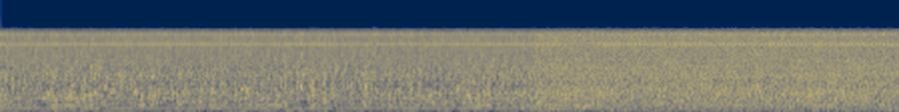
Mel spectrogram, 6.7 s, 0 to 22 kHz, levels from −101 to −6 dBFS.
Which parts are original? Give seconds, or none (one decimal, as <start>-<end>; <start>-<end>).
4.0-6.7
